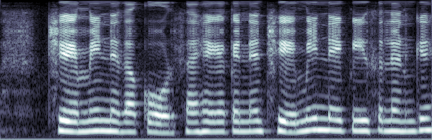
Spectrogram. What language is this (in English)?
Punjabi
